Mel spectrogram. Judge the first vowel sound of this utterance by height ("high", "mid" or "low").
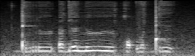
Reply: high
